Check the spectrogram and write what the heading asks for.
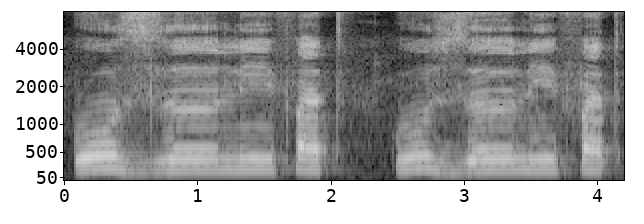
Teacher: ini zainya ini ada sifat rikhwahnya ya. Tunaikan rikhwahnya, nggak boleh terburu-buru. Uzlifat, nggak boleh juga terlepas dari langit-langit ya, dari makhrajnya nggak boleh lepas, nanti ada pantulan.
